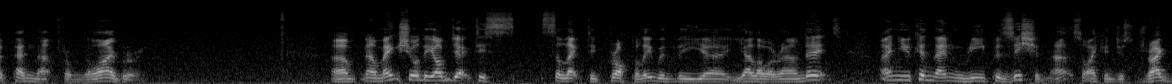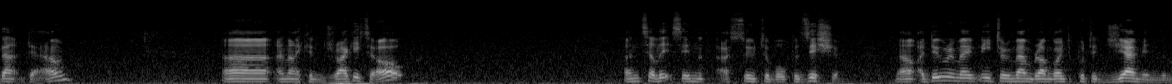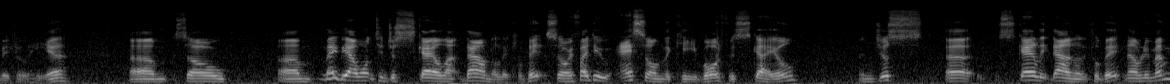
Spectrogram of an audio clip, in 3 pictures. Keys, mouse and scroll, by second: 0.0-1.5 drag, 2.1 middle click, 2.2 middle click, 5.0 click, 6.0-8.0 middle drag, 9.9-11.5 drag, 13.1-15.9 middle drag, 15.9-17.5 drag, 17.3-19.9 middle drag, 19.9-21.6 drag, 22.3-24.6 middle drag, 24.6-26.1 drag, 25.7-30.5 middle drag, 25.7 right click, 30.5 s.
